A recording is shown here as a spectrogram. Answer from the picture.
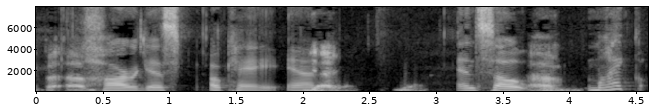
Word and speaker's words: Hergest: you were in uh hergest herg Ridge yeah yeah it's PR it's got a strange pronunciation because it's written with an e but it's it's pronounced with an A but um harus okay and and so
